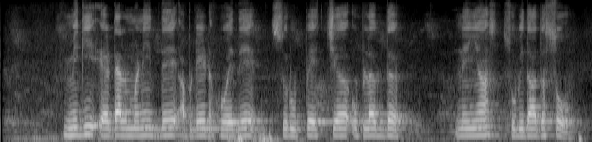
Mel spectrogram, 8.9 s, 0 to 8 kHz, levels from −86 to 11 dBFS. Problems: constant background noise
